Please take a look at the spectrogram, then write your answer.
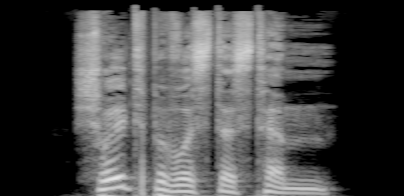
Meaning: strong dative masculine/neuter singular superlative degree of schuldbewusst
- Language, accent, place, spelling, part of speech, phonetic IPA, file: German, Germany, Berlin, schuldbewusstestem, adjective, [ˈʃʊltbəˌvʊstəstəm], De-schuldbewusstestem.ogg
